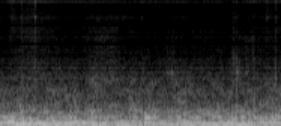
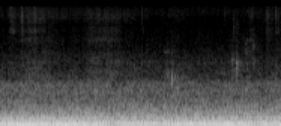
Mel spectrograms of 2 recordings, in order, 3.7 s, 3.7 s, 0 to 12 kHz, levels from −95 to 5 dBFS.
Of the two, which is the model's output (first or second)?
first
